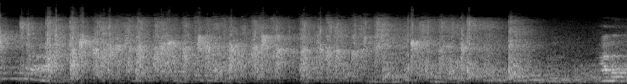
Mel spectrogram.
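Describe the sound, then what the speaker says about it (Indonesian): Classroom of students bursts into dense, sustained applause lasting several seconds, with scattered voices and chatter mixed into the clapping. "Oke. Tepuk tangan."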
